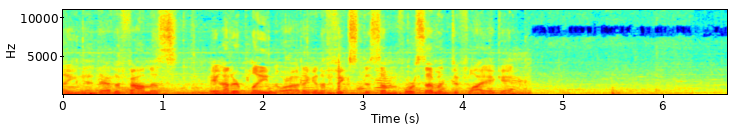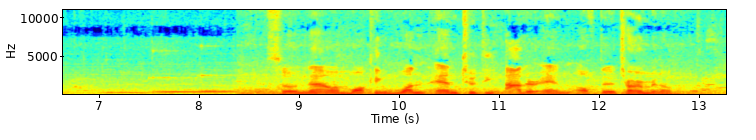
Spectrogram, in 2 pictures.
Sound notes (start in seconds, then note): 4.9 airport ambience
